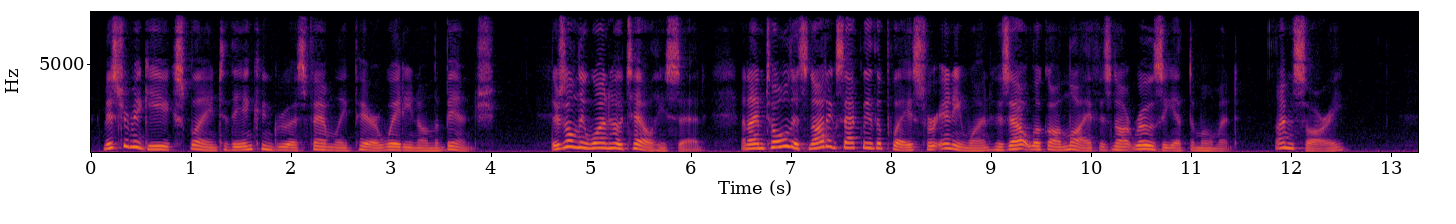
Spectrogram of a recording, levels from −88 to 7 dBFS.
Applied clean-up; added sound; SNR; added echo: none; none; none; none.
